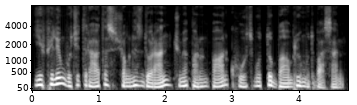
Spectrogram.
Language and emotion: Kashmiri, fearful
